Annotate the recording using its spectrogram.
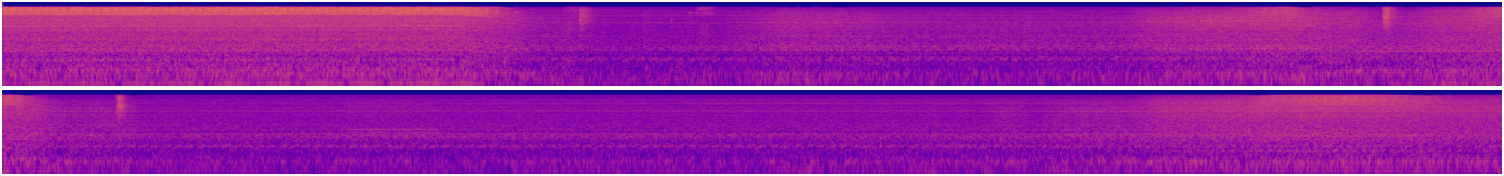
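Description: A truck engine hums steadily while driving.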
